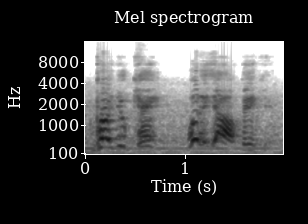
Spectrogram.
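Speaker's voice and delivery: a high, exasperated plea to his own party. Real, not acted. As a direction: throw your hands up with your voice. Exasperated at Republicans' pick.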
